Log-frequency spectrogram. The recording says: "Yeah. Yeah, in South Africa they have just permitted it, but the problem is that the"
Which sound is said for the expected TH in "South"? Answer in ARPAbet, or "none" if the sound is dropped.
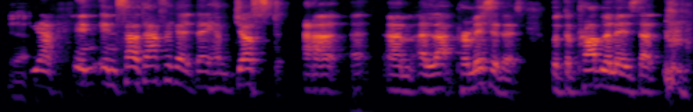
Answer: TH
